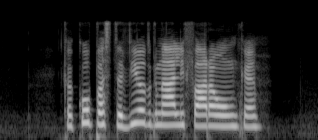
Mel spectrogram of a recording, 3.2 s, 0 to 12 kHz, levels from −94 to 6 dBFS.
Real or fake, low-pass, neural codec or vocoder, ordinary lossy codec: real; 7.2 kHz; none; none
